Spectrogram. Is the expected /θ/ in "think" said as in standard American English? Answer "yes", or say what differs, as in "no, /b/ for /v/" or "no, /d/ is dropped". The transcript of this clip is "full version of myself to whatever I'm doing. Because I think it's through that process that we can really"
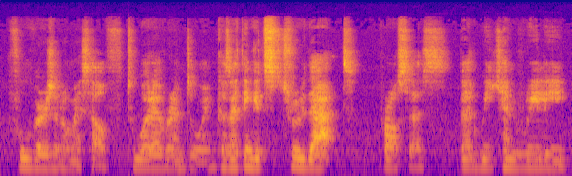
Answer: yes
